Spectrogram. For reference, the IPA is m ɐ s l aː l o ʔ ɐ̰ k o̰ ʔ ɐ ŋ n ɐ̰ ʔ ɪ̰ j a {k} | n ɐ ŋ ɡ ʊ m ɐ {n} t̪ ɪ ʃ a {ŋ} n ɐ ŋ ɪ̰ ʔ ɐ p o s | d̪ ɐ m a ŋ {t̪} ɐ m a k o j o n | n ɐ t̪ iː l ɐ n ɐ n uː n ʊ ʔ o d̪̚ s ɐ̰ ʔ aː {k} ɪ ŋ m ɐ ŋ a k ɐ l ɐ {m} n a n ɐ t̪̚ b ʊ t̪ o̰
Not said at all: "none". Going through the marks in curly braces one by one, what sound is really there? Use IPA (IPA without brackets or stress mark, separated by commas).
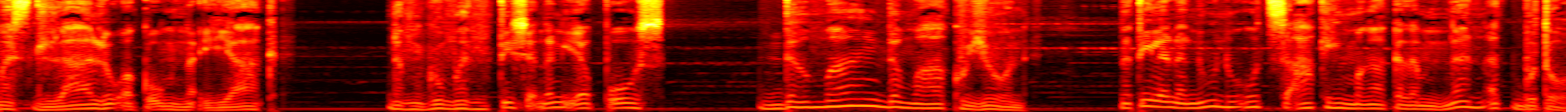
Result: k, n, none, d̪, k, m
